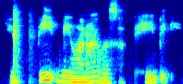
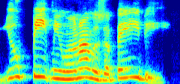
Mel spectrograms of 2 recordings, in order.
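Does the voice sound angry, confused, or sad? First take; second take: sad; angry. First: It is said in a sad tone. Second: It is said in an angry tone. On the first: The child is sad about it. "or sadness?" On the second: The child is angry about it. "is your child saying it with anger?"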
